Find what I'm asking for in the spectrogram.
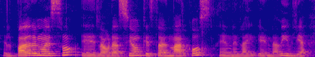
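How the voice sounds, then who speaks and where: A woman with a slightly high voice gives a personal religious testimony. She speaks earnestly and haltingly, pausing and restarting as she recounts her story. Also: fairly even intonation, a bit bright. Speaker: testimony giver.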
